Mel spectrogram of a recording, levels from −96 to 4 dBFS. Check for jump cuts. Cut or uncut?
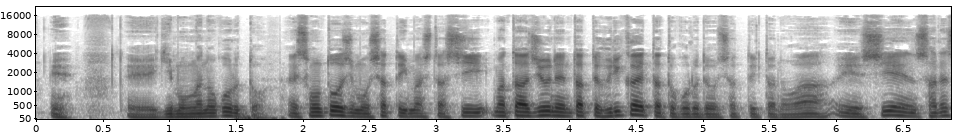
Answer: uncut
